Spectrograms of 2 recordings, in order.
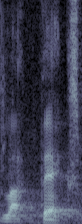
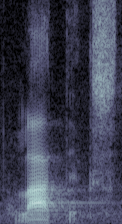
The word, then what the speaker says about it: látex: X no final, látex, muita gente diz latex, mas não é latex, é látex, né?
